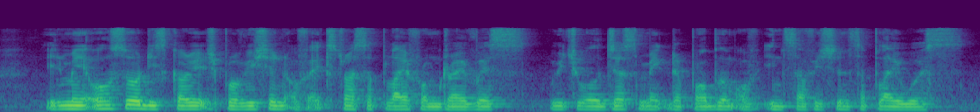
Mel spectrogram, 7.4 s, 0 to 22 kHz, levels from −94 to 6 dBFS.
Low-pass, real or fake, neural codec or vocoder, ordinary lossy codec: none; real; none; none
